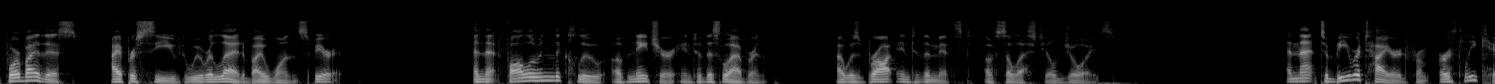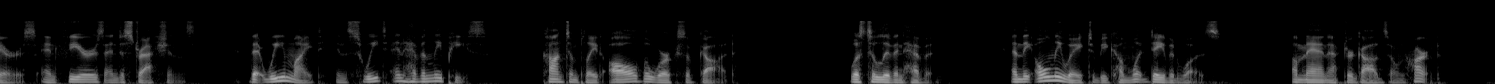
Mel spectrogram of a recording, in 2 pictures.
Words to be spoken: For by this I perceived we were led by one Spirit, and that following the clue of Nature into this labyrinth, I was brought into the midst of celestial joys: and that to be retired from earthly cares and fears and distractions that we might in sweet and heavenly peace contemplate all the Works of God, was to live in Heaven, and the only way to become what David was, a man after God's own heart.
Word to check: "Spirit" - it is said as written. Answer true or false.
true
